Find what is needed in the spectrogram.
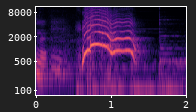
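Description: A woman's short, loud, high-pitched shriek about half a second in, stepping down in pitch partway through. It is a startled reaction to live crayfish moving under her hands.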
